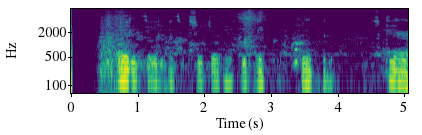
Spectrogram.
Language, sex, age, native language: Icelandic, male, 14, Icelandic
